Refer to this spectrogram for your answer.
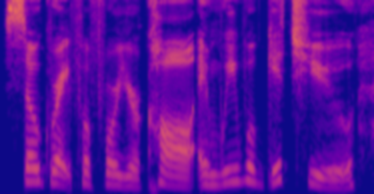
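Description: Low-voiced woman hosting a dry studio show. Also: expressive, moderate pace, no echo. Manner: warm, affirming, encouraging callers. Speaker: radio host. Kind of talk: radio call-in show hosting.

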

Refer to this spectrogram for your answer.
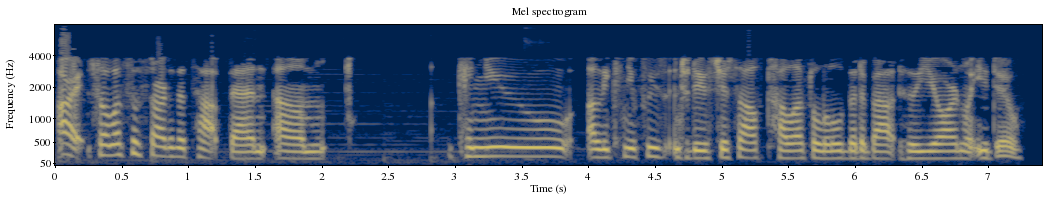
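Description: A woman's voice: sits low, quick pace, dry recording, faint music behind. A woman hosting a podcast, asking questions in a curious, enthusiastic, casual interview manner. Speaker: podcast host. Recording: tinny phone-like line, dry.

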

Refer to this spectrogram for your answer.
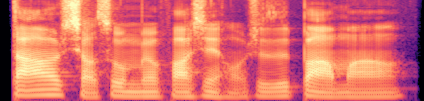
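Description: A man with a Taiwanese Mandarin accent hosting a casual solo podcast, blunt and profane, laughing at his own stories and jumping louder and higher when he mimics other people. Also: fairly even intonation, very fast, clear, resonant tone. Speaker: podcast host.

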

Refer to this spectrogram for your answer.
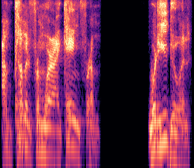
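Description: A man voicing a blunt, cocky human mercenary in a tabletop game, answering in short, gruff lines. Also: a little high, animated, unhurried, pushed and bright, full character voice, poor audio. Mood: curt.

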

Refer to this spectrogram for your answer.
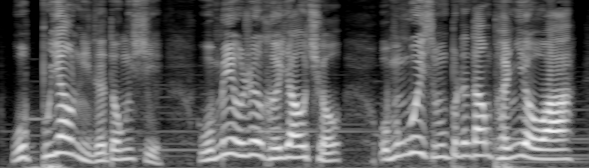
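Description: A man's voice: high-pitched, lively intonation, fast talker, dry recording, soft background music, voice pushed up. A man voicing a cheerful young nephew who pleads in an earnest way.

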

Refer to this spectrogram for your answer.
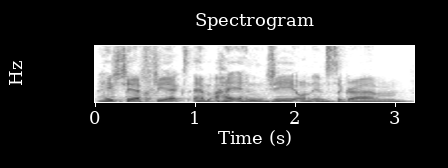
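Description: A man's voice: medium pitch, flat delivery, normal speed. A man in his twenties chatting casually on a podcast in a slangy, bro-like way. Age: 20s. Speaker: podcast guest or panelist. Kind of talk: casual chat.

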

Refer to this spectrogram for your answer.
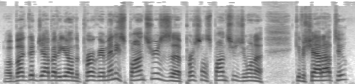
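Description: A man hosting a radio interview, joking and relaxed, slowing down for promo reads. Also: sits high, no room sound. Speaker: radio show host.

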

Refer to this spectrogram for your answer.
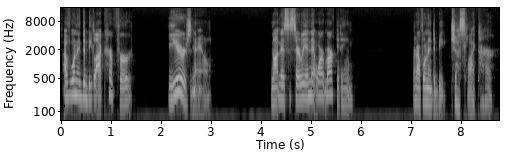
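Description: A middle-aged woman coach talks slowly and earnestly as an interview guest, hammering her points home by repeating them. Her voice sits a little low for a woman. The recording is close and dry, with no room sound. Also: vocal fry, no room sound. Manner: earnest, emphatic, repeats key phrases. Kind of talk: motivational interview talk.

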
